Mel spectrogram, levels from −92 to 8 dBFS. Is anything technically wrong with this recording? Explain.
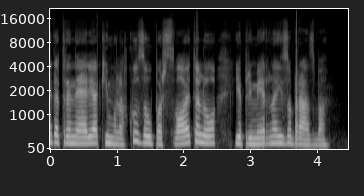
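Yes. Three faults are audible.

Periodic USB or driver dropouts run from 0.21 s to the end, with one event every 0.50 s, about twice per second. A background process appears to be stalling the USB bus or audio driver at a fixed interval. Each time, a small piece of audio is skipped outright rather than padded with silence. The result is a regular train of small ticks, evenly spaced and audible wherever speech is present.

Repeated packet loss, heard as robotic sound, affects 0.89 s to 1.17 s. Packets kept arriving late or not at all across this stretch. The receiver patched each hole by extending the last received sound. None of the gaps exceeds about 20 ms, but together they account for roughly half of the span. With real and synthesised audio alternating this quickly, the speech turns choppy, with fragments missing.

Short concealed packet loss occurs at 1.83 s to 1.87 s. About 20 ms of audio failed to reach the decoder in time, and concealment filled the gap by continuing the preceding sound before blending back into the real signal. 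It is heard as a brief smear or wobble at that point, and a short consonant there may be lost.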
